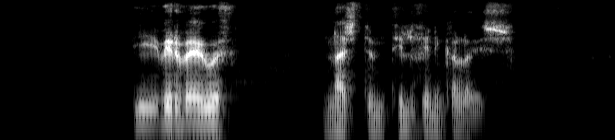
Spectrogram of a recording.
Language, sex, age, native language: Icelandic, male, 20-29, Icelandic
